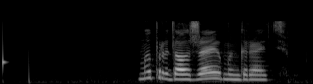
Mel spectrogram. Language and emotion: Russian, neutral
